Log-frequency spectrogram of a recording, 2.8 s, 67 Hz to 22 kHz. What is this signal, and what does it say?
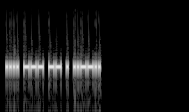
Morse code, heard as a keyed tone, about 46 wpm, 700 Hz. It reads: HOME?
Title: Sentences from Top 1000 Words - Review Part 4 - 45wpm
